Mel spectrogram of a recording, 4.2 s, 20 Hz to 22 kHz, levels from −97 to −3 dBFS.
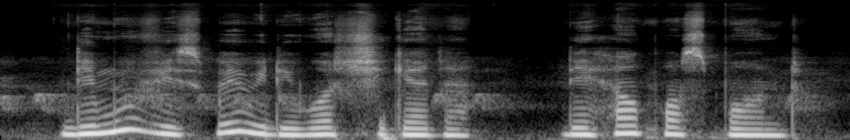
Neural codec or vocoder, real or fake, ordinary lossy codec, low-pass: none; real; none; 19.8 kHz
